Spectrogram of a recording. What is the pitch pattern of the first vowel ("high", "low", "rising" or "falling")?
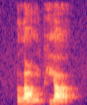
falling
